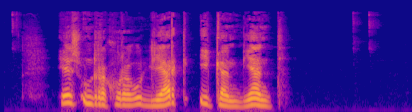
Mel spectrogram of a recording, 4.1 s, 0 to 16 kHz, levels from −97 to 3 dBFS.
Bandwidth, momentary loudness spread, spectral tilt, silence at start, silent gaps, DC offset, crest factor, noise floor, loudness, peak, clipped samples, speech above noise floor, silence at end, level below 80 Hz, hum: 11.5 kHz; 7 LU; -5.5 dB/octave; 0.6 s; none; under 0.1%; 20 dB; -82 dBFS; -23 LUFS; -4 dBFS; under 0.1%; 60 dB; 1.3 s; -66 dBFS; none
